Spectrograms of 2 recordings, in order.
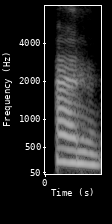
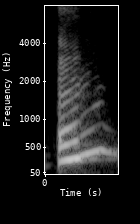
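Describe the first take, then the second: First: The word is said with a full vowel. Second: The word is said with a reduced vowel.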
